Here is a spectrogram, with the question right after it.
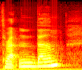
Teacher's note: I might drop the D a little bit and make my N short, threatened them, or I can do a small d, threatened them.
